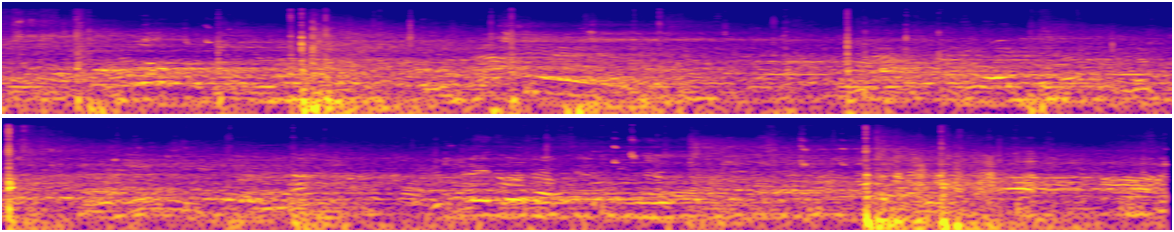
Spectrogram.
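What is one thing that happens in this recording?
Young men and women call out to each other nearby.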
